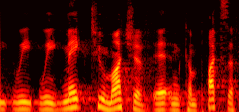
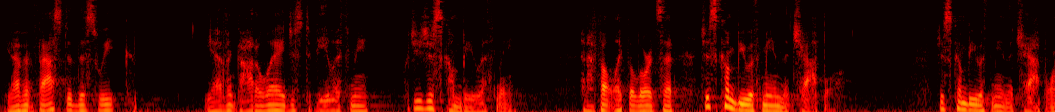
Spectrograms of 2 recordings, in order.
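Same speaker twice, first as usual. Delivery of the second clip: quiet voice of the Lord; 7 semitones lower, 11 dB quieter, faster than usual. Retold or imitated. Voicing the Lord's call.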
